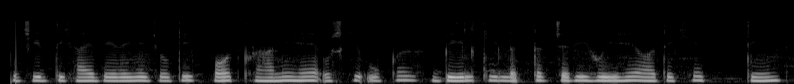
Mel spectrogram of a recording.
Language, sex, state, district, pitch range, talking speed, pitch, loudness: Hindi, female, Bihar, Jahanabad, 170-180 Hz, 165 wpm, 175 Hz, -28 LUFS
